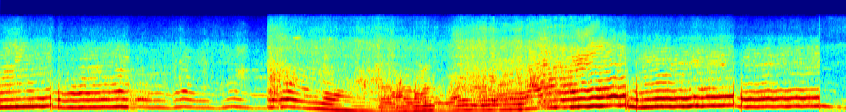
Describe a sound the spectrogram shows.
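A rally car engine roars loudly, revving high and dropping as it brakes and accelerates.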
